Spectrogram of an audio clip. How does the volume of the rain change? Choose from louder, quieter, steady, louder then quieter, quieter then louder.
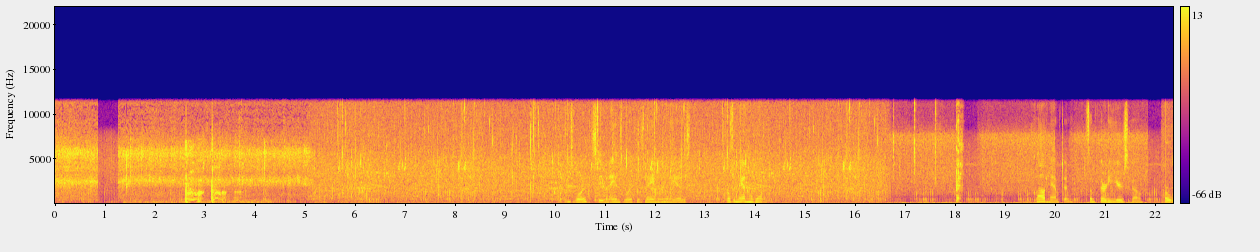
quieter.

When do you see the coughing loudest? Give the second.
3 s.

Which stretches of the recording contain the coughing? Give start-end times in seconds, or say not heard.
2.5-3.8, 10.8-11.3, 16.8-18.2.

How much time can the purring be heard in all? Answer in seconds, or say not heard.
22 s.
